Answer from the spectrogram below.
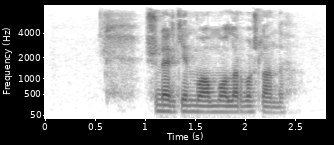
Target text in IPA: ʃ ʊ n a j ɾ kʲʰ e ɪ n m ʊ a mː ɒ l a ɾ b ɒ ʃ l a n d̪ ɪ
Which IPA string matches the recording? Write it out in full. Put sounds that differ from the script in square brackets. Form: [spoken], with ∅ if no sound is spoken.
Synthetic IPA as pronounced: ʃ ʊ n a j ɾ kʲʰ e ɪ n m ʊ a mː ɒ l a ɾ b ɒ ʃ l a n d̪ ɪ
